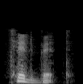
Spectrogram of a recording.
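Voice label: "tidbit", English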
